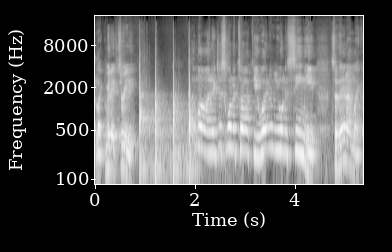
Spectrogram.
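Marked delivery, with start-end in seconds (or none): 1.9-4.5 high, imitated female plea; high-pitched pleading woman. Woman begging the hiding man to talk, high mock plea. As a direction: coax him in a put-on high voice. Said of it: "this is going on for a minute after minute".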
